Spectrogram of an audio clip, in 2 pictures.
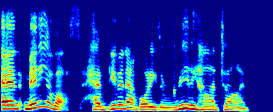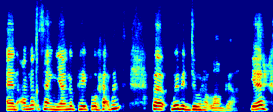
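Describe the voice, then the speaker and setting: In a plain, everyday voice, a woman speaks at a fairly high pitch and moderate pace, her intonation lively, the sound dry and close with no echo and the background quiet. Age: 50s. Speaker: wellness app team leader. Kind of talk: team call talk.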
